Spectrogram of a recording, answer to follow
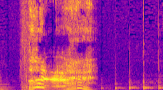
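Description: A cartoon man's voice giving a loud, drawn-out groan about a third of a second in, over light background music that ticks along steadily.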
